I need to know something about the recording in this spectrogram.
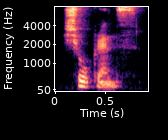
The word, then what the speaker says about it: Sjogren's: the beginning which is confusing but it is pronounced Sjogren's I'm going to tell you my story I've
